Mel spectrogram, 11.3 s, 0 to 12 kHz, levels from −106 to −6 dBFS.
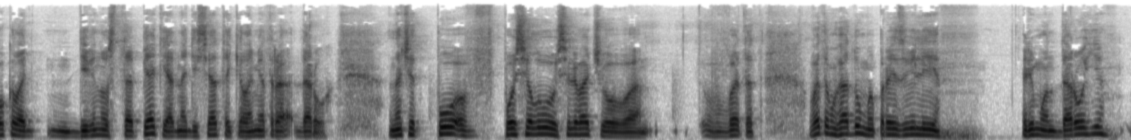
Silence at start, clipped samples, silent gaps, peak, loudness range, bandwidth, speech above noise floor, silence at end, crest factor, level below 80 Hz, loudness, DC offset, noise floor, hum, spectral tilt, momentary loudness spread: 0 s; under 0.1%; none; -2 dBFS; 2 LU; 10.5 kHz; 31 dB; 0.2 s; 14 dB; -54 dBFS; -17 LUFS; under 0.1%; -48 dBFS; none; -7 dB/octave; 12 LU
